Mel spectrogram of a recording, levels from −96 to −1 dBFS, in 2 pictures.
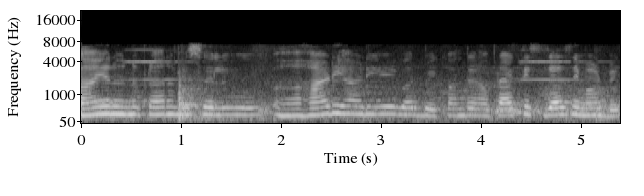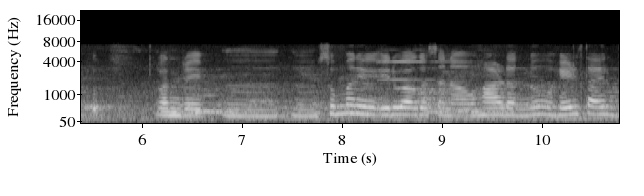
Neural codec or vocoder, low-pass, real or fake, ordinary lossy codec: none; 7.2 kHz; real; none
